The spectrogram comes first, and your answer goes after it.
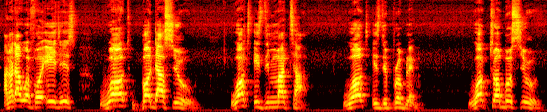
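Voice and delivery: ordinary talk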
